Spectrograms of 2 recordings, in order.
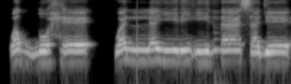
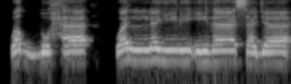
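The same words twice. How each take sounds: First: "Wadduha" as wadduhe, "saja" as saje; slow recitation turning final a to e in "Wadduha", "saja"; Warsh E vowels. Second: "Wadduha" and "saja" ending in open a; slow, drawn-out recitation with a endings on "Wadduha", "saja"; usual Hafs reading. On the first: Teacher demonstrates Warsh reading, final e vowels. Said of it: "pakai E semuanya". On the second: Teacher recites the familiar way, open a endings. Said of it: "Kalau kita kan baca". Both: Shown as a demonstration.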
